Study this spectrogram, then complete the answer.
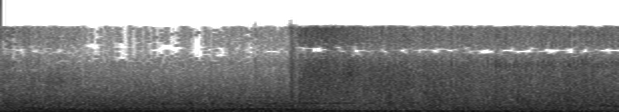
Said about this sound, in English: The area is an inferno of explosions as the fire spreads out over everywhere.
